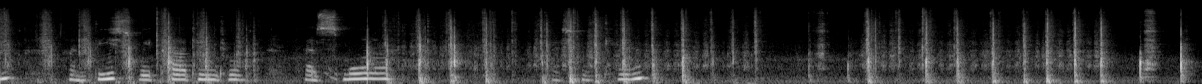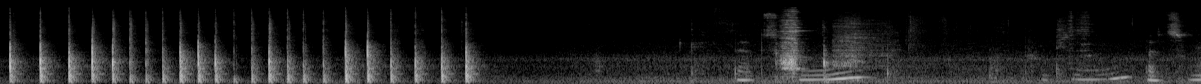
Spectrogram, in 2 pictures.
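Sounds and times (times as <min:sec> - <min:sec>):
knife chopping on cutting board: 0:00.0 - 0:02.6, 0:03.6 - 0:16.8.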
